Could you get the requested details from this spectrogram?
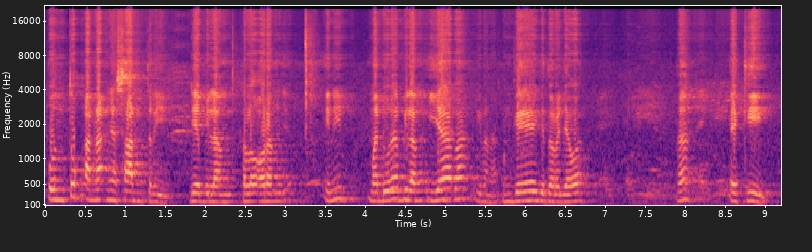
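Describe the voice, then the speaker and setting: A man's voice: a little high, darkish tone. A man giving an Islamic study talk to a live audience, conversational and quizzing his listeners. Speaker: preacher. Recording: echoey hall with faint noise.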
